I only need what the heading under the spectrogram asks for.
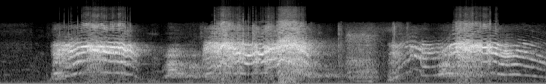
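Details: Cats in a fight yowling: three loud, drawn-out harmonic wails, each about a second long, wavering up and down in pitch with short gaps between them; nothing else clearly heard.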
